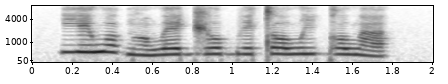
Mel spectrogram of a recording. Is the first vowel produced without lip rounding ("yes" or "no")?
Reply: yes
